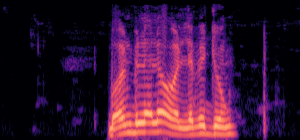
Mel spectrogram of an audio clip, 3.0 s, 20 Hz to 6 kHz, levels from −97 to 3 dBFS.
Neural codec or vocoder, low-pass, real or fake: none; 5.4 kHz; real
